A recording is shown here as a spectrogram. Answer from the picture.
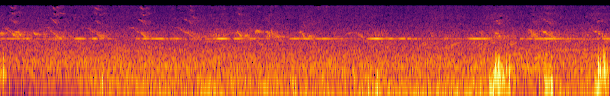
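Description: Small birds chirping over steady outdoor city background noise, their calls short and falling in pitch. A thin steady high whine runs under the chirps, and two short low knocks come near the end.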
